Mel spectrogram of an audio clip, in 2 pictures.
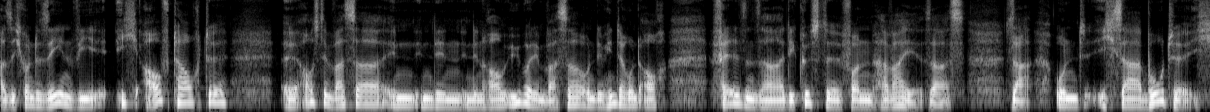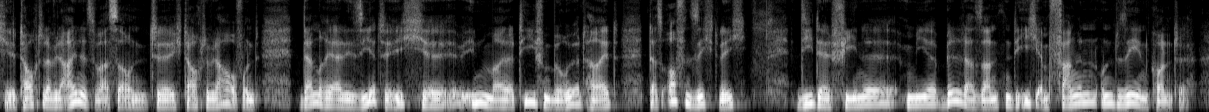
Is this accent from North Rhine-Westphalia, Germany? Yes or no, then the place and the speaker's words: yes; Essen, North Rhine-Westphalia, Germany; als Essener Kind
